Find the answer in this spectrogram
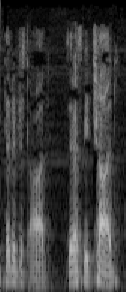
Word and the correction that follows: chud: not odd. Is what that's saying? – It has to be chud, yes. – Chud, yeah, sorry, I mispronounced that.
